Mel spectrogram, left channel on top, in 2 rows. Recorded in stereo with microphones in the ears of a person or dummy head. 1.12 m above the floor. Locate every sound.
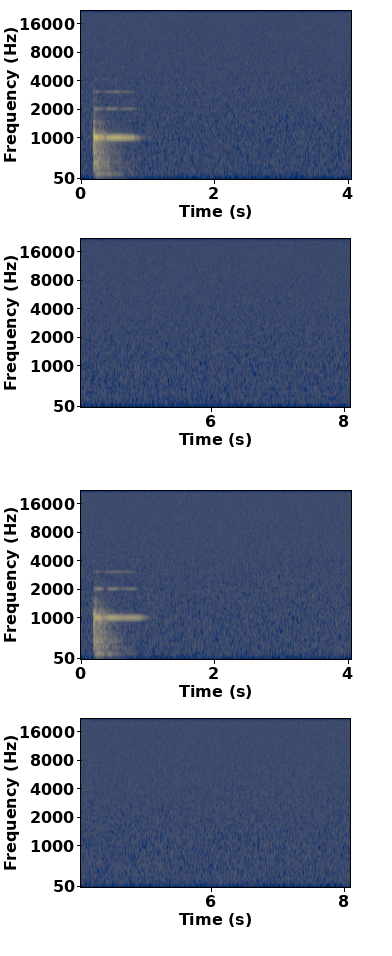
0.2 s a piano: 60° left (ahead or behind), 1.8 m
